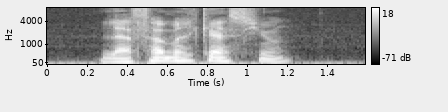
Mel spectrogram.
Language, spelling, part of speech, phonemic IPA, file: French, fabrication, noun, /fa.bʁi.ka.sjɔ̃/, Fr-fabrication.ogg
- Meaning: 1. manufacture, manufacturing 2. fabrication 3. production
